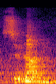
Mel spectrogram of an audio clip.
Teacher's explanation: I think to make it easier, I think we actually pronounce the word without the T. Tsunami. Okay, so that's a really big wave.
